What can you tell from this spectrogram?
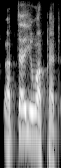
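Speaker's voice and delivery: high-pitched Geordie catchphrase; Geordie accent. Shown as a demonstration. Warming up the accent on stock phrase, Geordie. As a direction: lift it up into Geordie. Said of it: "I wanna hear your Geordie accent".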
